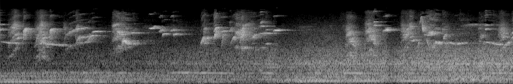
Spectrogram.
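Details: Indoor caged European goldfinch, kept with a second goldfinch and two goldfinch-canary hybrids, pouring out quick twittering bursts of high chirps and trills in close succession, over a low mechanical hum.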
